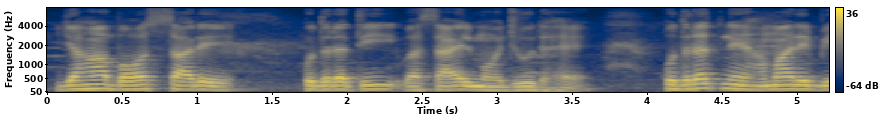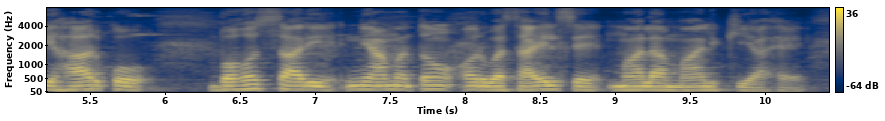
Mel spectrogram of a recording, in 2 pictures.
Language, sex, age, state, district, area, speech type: Urdu, male, 18-30, Bihar, Purnia, rural, spontaneous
